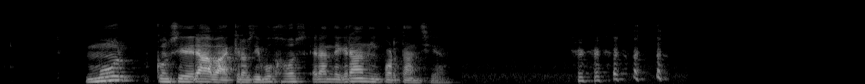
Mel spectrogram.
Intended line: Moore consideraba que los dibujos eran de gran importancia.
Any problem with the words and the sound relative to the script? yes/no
yes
